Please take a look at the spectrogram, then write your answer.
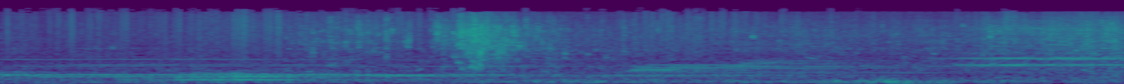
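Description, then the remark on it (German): Water rushes and swirls steadily around a ship drifting in the current off a harbour mouth after a storm, its anchor not holding; a continuous wash broken by low, drawn-out tonal groans and creaks from the hull. No one speaks. “Wir liegen vor der Hafenmündung. Immer noch ist Wasser zwischen uns und dem Land. Wir treiben.”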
